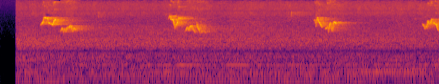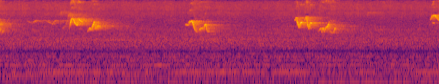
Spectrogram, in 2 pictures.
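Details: Red-eyed Vireo sings six short, high, slurred phrases, each ending in a quick drop, about every one and a half seconds, over a steady low hum; it sings from dawn all day long.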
